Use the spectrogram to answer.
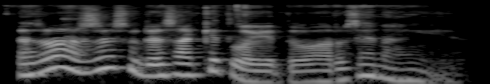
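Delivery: ordinary delivery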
